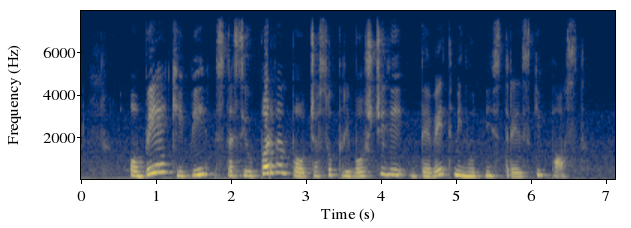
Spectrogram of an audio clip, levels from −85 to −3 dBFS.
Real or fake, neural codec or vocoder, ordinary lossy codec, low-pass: real; none; none; none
